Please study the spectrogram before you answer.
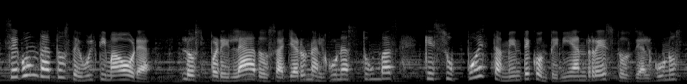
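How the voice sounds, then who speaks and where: An actress voices a female radio drama news announcer with lively, swinging intonation. Her delivery is formal and emphatic, heard through dulled radio sound over music. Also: mid-range voice, dull audio, natural voice. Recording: band-limited radio sound with music behind.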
